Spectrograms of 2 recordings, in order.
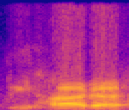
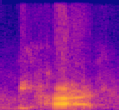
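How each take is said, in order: First: The final short vowel is pronounced. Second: The final short vowel is dropped. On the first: "So Bihara has become Bihar" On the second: "we swallow the last short vowel a"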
